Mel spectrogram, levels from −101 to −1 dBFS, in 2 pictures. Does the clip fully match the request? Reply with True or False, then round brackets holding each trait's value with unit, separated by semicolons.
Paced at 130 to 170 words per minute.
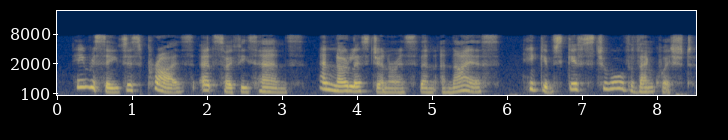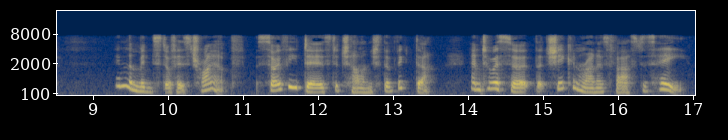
True (150 wpm)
